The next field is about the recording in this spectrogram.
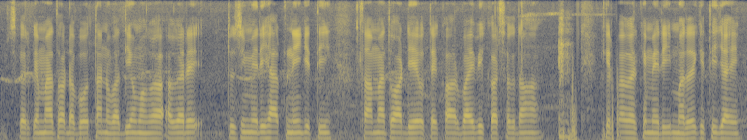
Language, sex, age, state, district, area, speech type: Punjabi, male, 18-30, Punjab, Pathankot, rural, spontaneous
